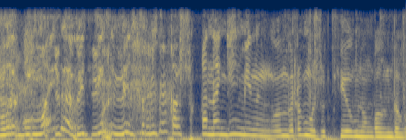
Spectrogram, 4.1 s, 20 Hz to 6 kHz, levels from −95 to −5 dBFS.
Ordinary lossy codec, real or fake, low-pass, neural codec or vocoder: none; fake; 5.4 kHz; codec, 16 kHz, 16 kbps, FunCodec, trained on LibriTTS, 50 frames a second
